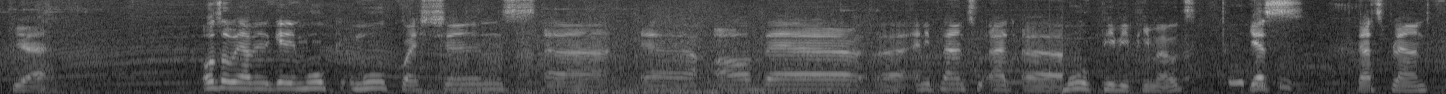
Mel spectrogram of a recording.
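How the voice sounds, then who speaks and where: Over noticeable background noise, a man with a non-native accent speaks fairly slowly at a fairly high pitch with ordinary pitch variation and long, frequent pauses. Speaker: game community developer, stream co-host. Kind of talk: live stream Q&A. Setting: live stream. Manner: halting, many fillers.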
